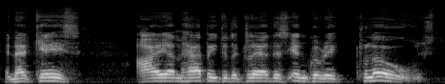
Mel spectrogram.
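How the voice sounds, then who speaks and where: Genial Supreme Court judge, radio drama, pompous, formal, halting, slightly high pitch. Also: male voice, darkish tone. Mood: genial, satisfied.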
